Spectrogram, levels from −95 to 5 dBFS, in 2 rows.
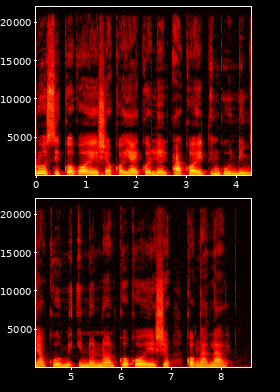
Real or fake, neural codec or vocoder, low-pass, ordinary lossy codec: real; none; none; none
